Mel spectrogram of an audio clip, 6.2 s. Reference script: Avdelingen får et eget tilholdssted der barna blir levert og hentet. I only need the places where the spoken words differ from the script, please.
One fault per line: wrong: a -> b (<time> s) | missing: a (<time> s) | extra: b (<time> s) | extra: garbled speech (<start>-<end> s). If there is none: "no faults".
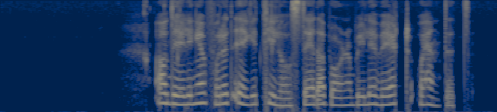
no faults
